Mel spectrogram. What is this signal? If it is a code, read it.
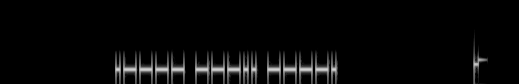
Morse code, heard as a keyed tone, about 30 wpm, 700 Hz. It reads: 189
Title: Numbers - 3-Digit 30wpm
